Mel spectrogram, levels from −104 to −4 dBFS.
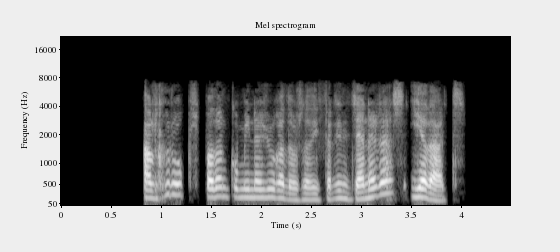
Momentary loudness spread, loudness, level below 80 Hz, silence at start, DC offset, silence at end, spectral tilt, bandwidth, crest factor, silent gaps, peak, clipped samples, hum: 9 LU; -19 LUFS; -66 dBFS; 0.8 s; under 0.1%; 0.5 s; -6.5 dB/octave; 7.4 kHz; 20 dB; 1.38-1.44 s; 0 dBFS; under 0.1%; none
